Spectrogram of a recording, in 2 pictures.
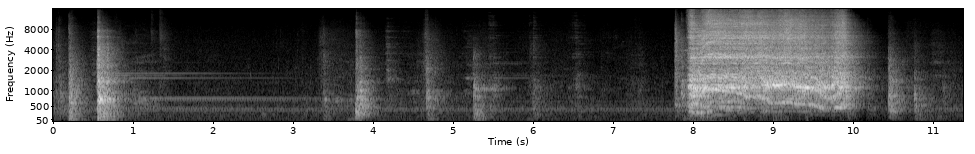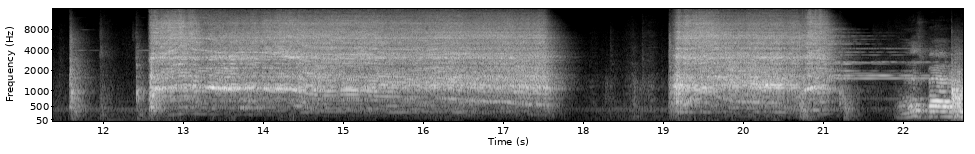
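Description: Small battery-powered saw with a carbide blade cuts wood for a wall panel in three loud bursts of whining, rasping cutting, separated by quiet gaps with clunks and handling knocks.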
